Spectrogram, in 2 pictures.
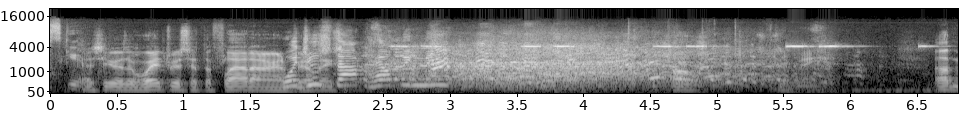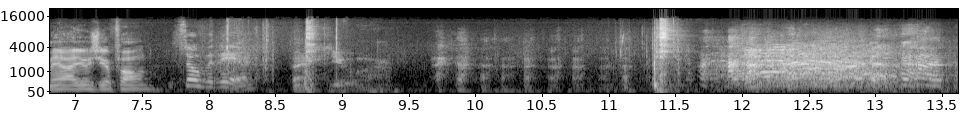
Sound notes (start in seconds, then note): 2.4 pager beeping; 9.7 chuckling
